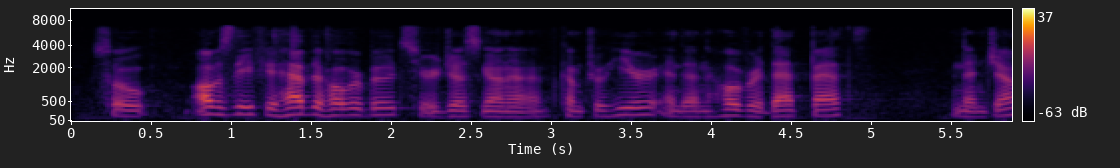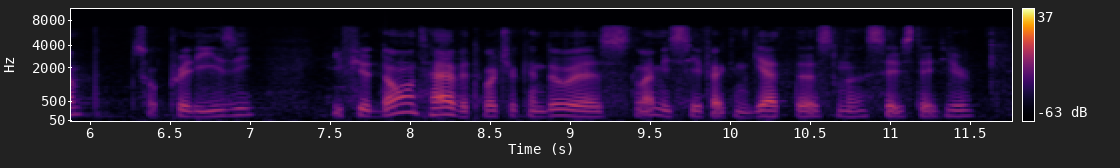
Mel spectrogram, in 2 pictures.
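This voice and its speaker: Here a man talks at a fairly quick pace and medium pitch. The pitch varies in an ordinary way. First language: not English. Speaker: video game streamer. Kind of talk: gameplay tutorial. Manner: casual, with fillers.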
